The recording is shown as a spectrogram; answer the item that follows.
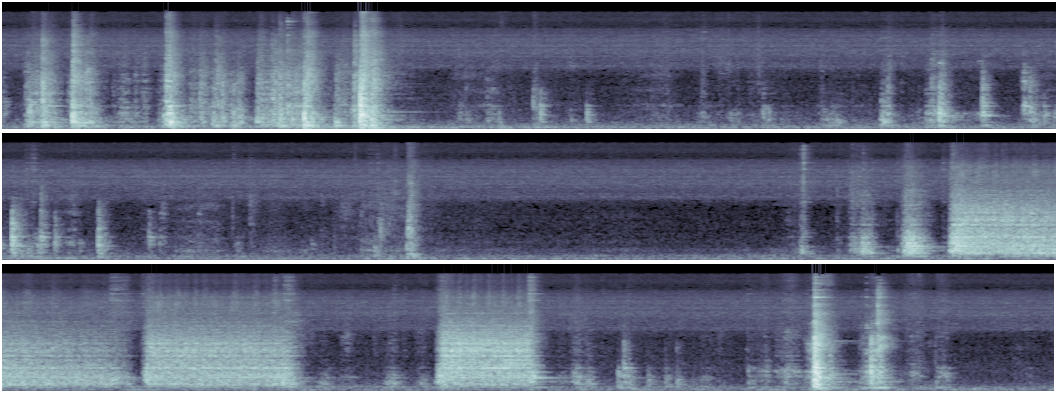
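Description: Metal clanks and knocks as a lawn tractor's steel mower deck is turned over and handled on a metal work stand, loudest in the first few seconds and again near the end. Scattered clicks of parts being handled come in between, and in the second half there are two steady rasping stretches, one of about four seconds and one of about a second.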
